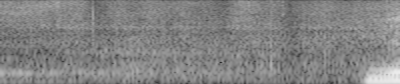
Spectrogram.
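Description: Faint rubbing of hands over a smooth pear-wood sculpture as it is handled, followed by a man starting to speak near the end.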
